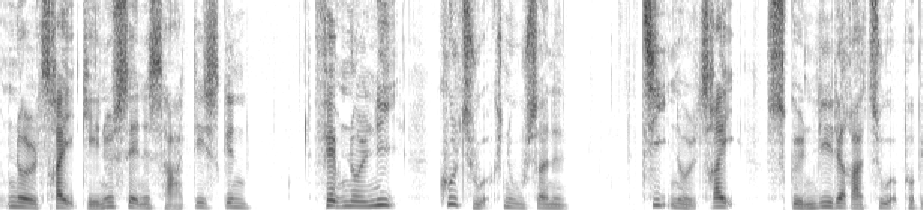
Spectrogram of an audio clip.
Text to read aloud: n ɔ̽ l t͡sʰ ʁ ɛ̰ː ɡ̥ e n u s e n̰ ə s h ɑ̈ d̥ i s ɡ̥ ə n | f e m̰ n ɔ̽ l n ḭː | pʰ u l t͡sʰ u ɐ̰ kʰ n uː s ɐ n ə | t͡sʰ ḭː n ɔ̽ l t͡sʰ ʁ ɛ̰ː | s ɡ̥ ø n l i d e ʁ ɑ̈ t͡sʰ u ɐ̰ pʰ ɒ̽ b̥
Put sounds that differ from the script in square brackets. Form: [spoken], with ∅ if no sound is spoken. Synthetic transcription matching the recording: n ɔ̽ l t͡sʰ ʁ ɛ̰ː ɡ̥ e n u s e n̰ ə s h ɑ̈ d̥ i s ɡ̥ ə n | f e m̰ n ɔ̽ l n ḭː | [kʰ] u l t͡sʰ u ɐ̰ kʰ n uː s ɐ n ə | t͡sʰ ḭː n ɔ̽ l t͡sʰ ʁ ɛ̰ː | s ɡ̥ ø n l i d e ʁ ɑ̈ t͡sʰ u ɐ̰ pʰ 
